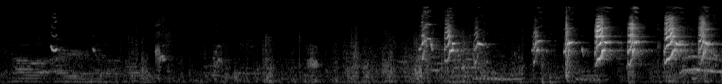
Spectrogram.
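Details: Litter of five blenheim Cavalier King Charles Spaniel puppies at six weeks old in an indoor pen. Faint squeaks give way to a loud run of sharp, high-pitched yips, several per second, in the final three seconds.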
